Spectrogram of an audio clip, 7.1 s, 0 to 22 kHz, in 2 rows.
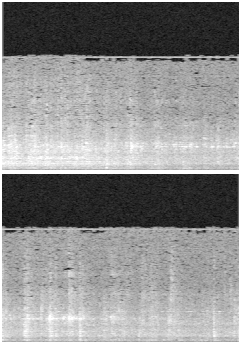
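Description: Narrow-gauge passenger coaches rolling past behind a Hunslet 0-4-0 diesel-mechanical locomotive: a steady rumble of wheels on the track with scattered sharp clicks as the wheels cross rail joints. The locomotive's engine drops away in the first couple of seconds as it draws off.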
